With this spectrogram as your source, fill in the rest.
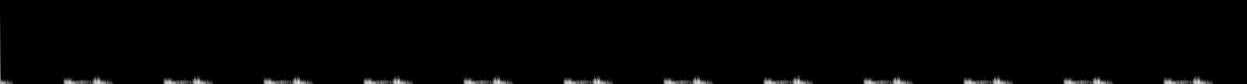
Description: Soothing heartbeat sounds for deep relaxation, calm your nerves and fall asleep peacefully.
